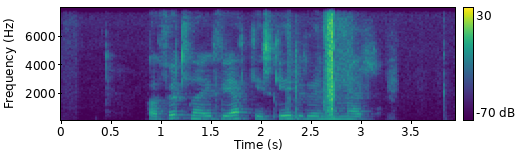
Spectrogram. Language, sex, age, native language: Icelandic, female, 50-59, Icelandic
